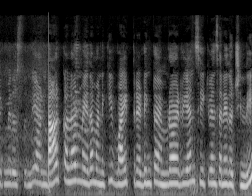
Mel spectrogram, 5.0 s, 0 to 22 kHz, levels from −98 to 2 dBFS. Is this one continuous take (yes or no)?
no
